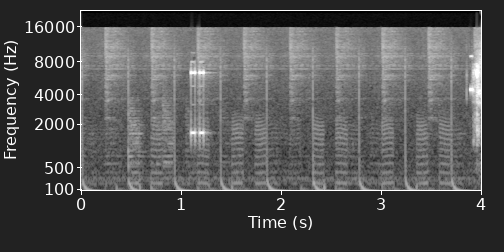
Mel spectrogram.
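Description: Electronic background music with a steady beat of about four kick drums a second. A short, high electronic beep sounds once about a second in.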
